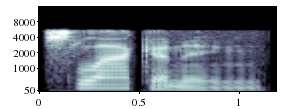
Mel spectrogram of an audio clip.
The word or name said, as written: slackening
